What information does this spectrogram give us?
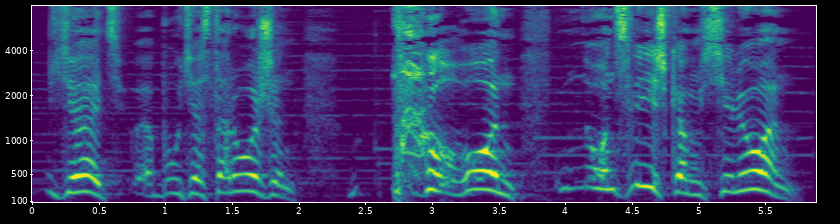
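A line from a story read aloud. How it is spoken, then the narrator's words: Pained voice. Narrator (Russian): Сказал Ся Юаньба, болезненным голосом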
